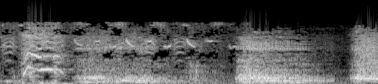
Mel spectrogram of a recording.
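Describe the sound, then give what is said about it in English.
A tiger roars loudly in a long rumbling growl followed by two more snarling bursts, with faint higher chirps mixed into the first roar. “What's that? Ah, a tiger.”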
